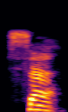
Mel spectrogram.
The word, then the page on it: s: Sanskrit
